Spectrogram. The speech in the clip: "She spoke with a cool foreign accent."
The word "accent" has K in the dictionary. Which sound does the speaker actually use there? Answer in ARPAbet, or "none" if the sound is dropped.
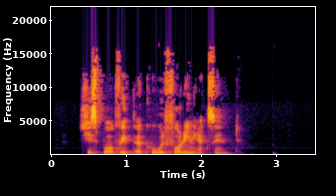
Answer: K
